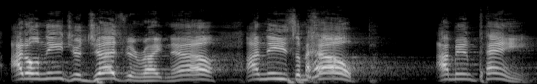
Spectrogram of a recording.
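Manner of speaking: a hurt patient pleading with the staff to stop judging; pained protest. Retold or imitated. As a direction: shout out the pain and the hurt. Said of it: "You'd be like".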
